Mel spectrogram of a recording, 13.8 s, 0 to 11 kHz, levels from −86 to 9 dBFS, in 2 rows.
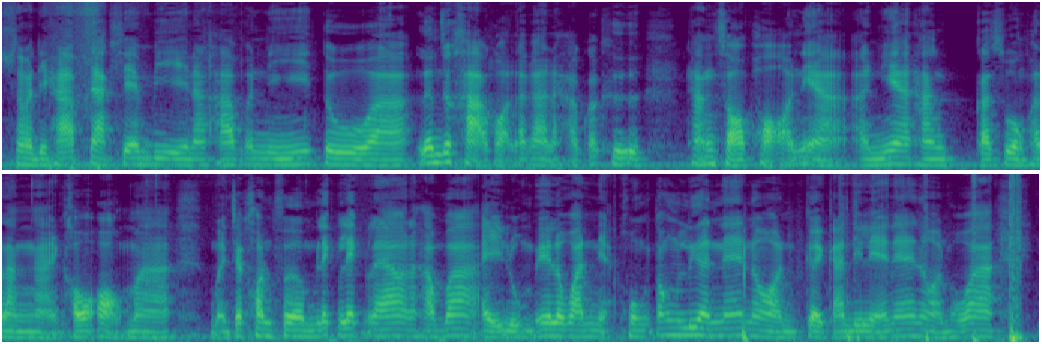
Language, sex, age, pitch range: Thai, male, 20-39, 115-130 Hz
